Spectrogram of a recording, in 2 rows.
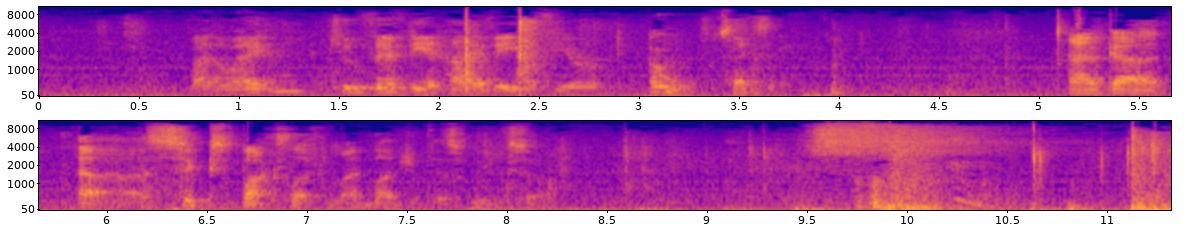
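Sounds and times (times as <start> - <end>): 
speech: 0.8 - 4.1, 5.2 - 8.4, 9.5 - 10.5
door closing with a heavy thud: 9.6 - 11.3.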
